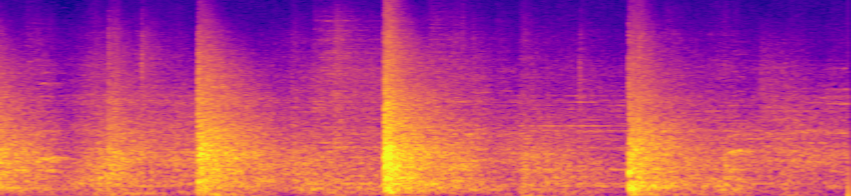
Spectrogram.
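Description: Skateboard tricks on a wooden ramp floor: three sharp board slaps and landings about two seconds apart, the middle one the loudest, each ringing on in a large echoing hall, over the steady rolling noise of the wheels.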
